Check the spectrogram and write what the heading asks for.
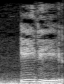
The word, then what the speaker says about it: Edie: Edie is the phonetic pronunciation of E-D-I. That is an acronym for Enhanced Defense Intelligence.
